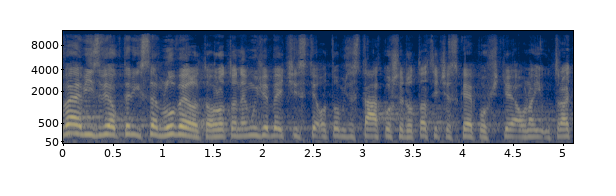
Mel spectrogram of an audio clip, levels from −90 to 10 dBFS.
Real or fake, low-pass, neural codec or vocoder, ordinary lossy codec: real; 10.8 kHz; none; AAC, 48 kbps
